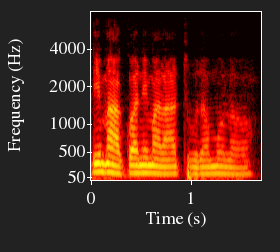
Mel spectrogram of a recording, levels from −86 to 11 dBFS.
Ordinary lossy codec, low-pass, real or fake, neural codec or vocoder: none; 7.2 kHz; fake; codec, 16 kHz, 0.4 kbps, LongCat-Audio-Codec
